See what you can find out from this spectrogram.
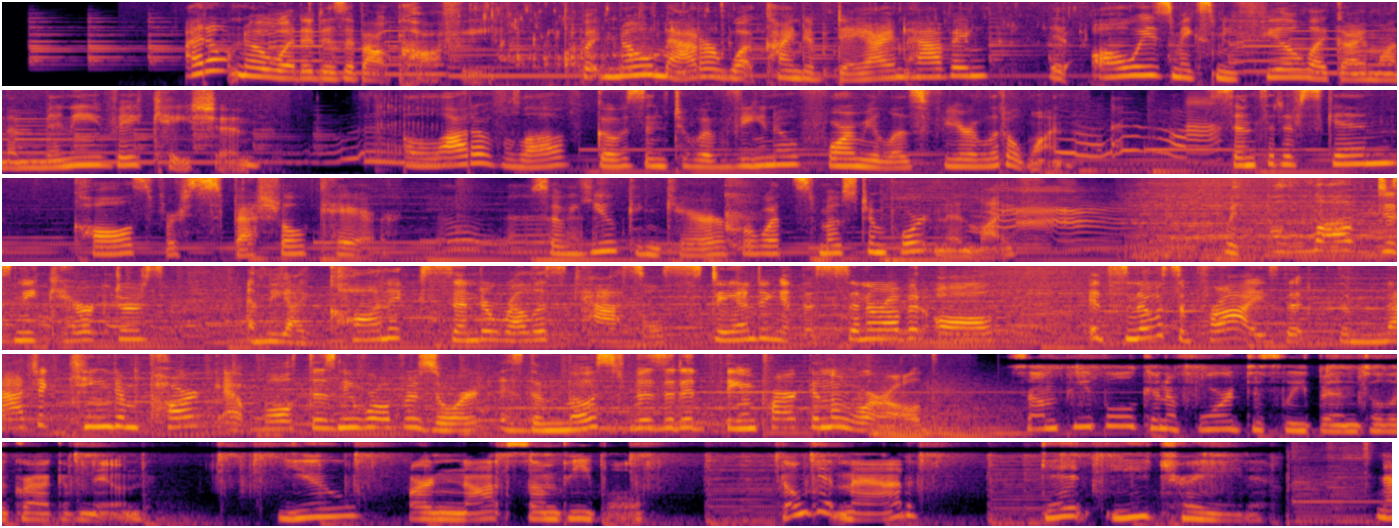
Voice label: Commercial VO

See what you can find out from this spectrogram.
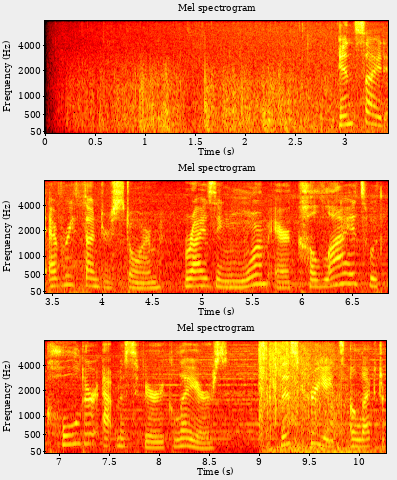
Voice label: Educational Science Fascinated, Intelligent

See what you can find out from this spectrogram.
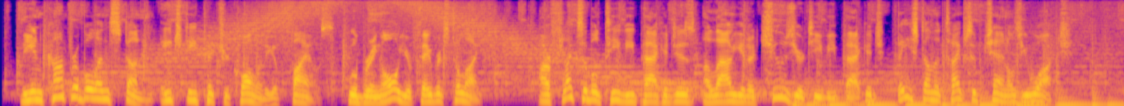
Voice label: Corporate Narration

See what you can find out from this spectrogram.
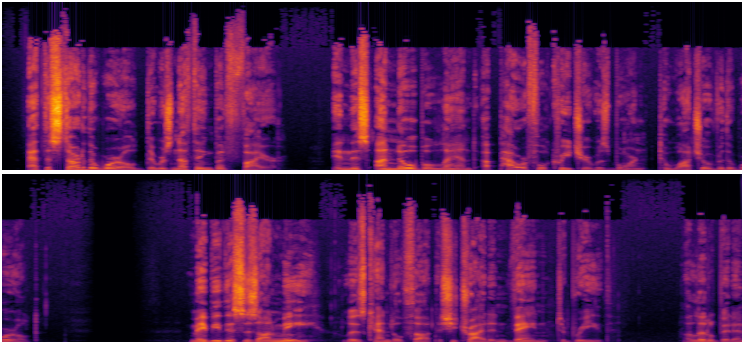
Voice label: eng with FX; VO

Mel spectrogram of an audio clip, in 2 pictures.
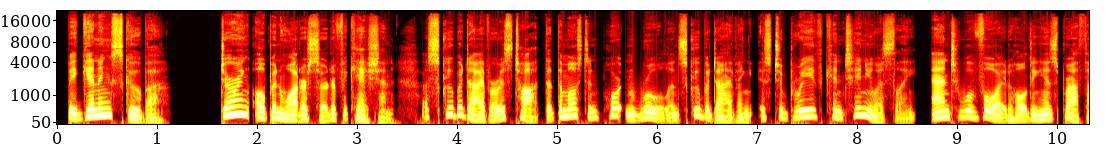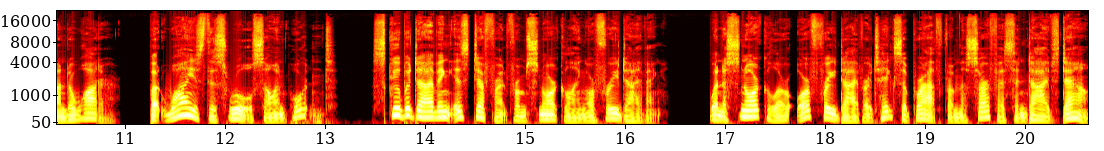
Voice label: E-Learning

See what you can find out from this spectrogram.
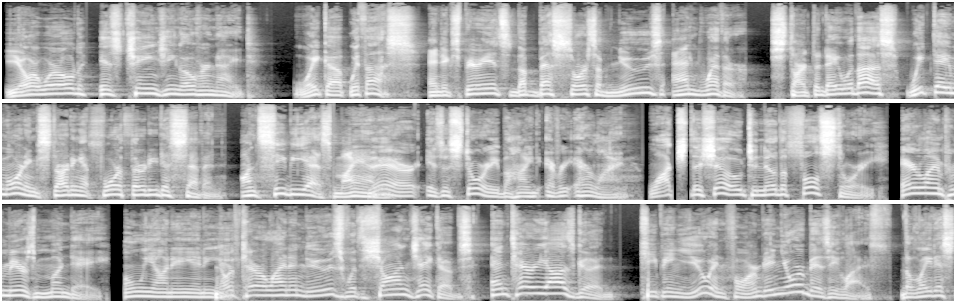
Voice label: TV AFFIL. PROMO

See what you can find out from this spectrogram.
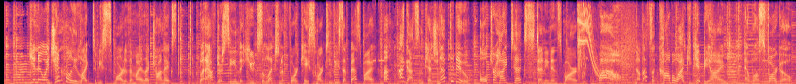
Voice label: Commercials

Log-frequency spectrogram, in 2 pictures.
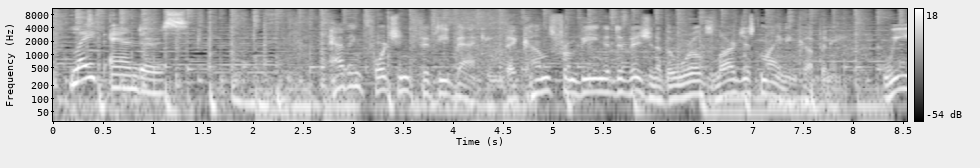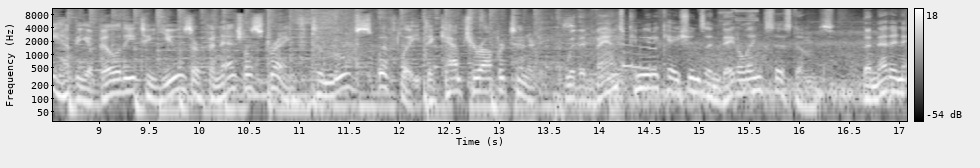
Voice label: Industrial Narration

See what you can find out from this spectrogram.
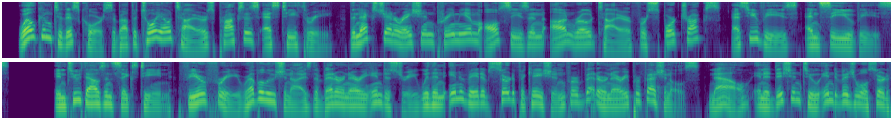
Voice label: E-LEARNING

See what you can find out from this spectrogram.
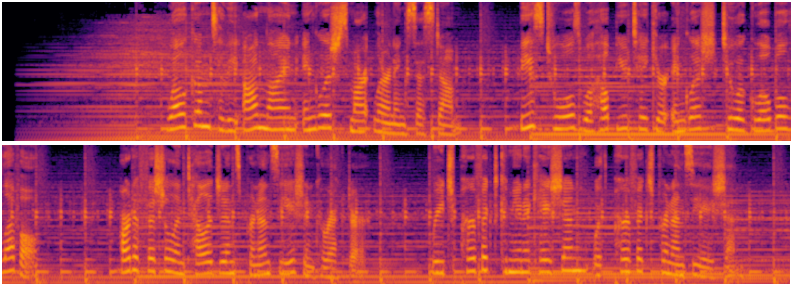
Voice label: eLearning

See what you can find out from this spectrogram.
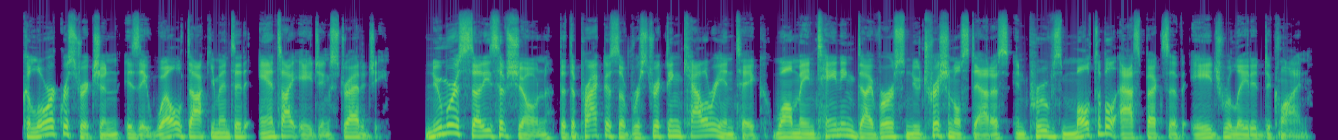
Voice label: Audiobook; Audiobook-Caloric Restriction Excerpt

